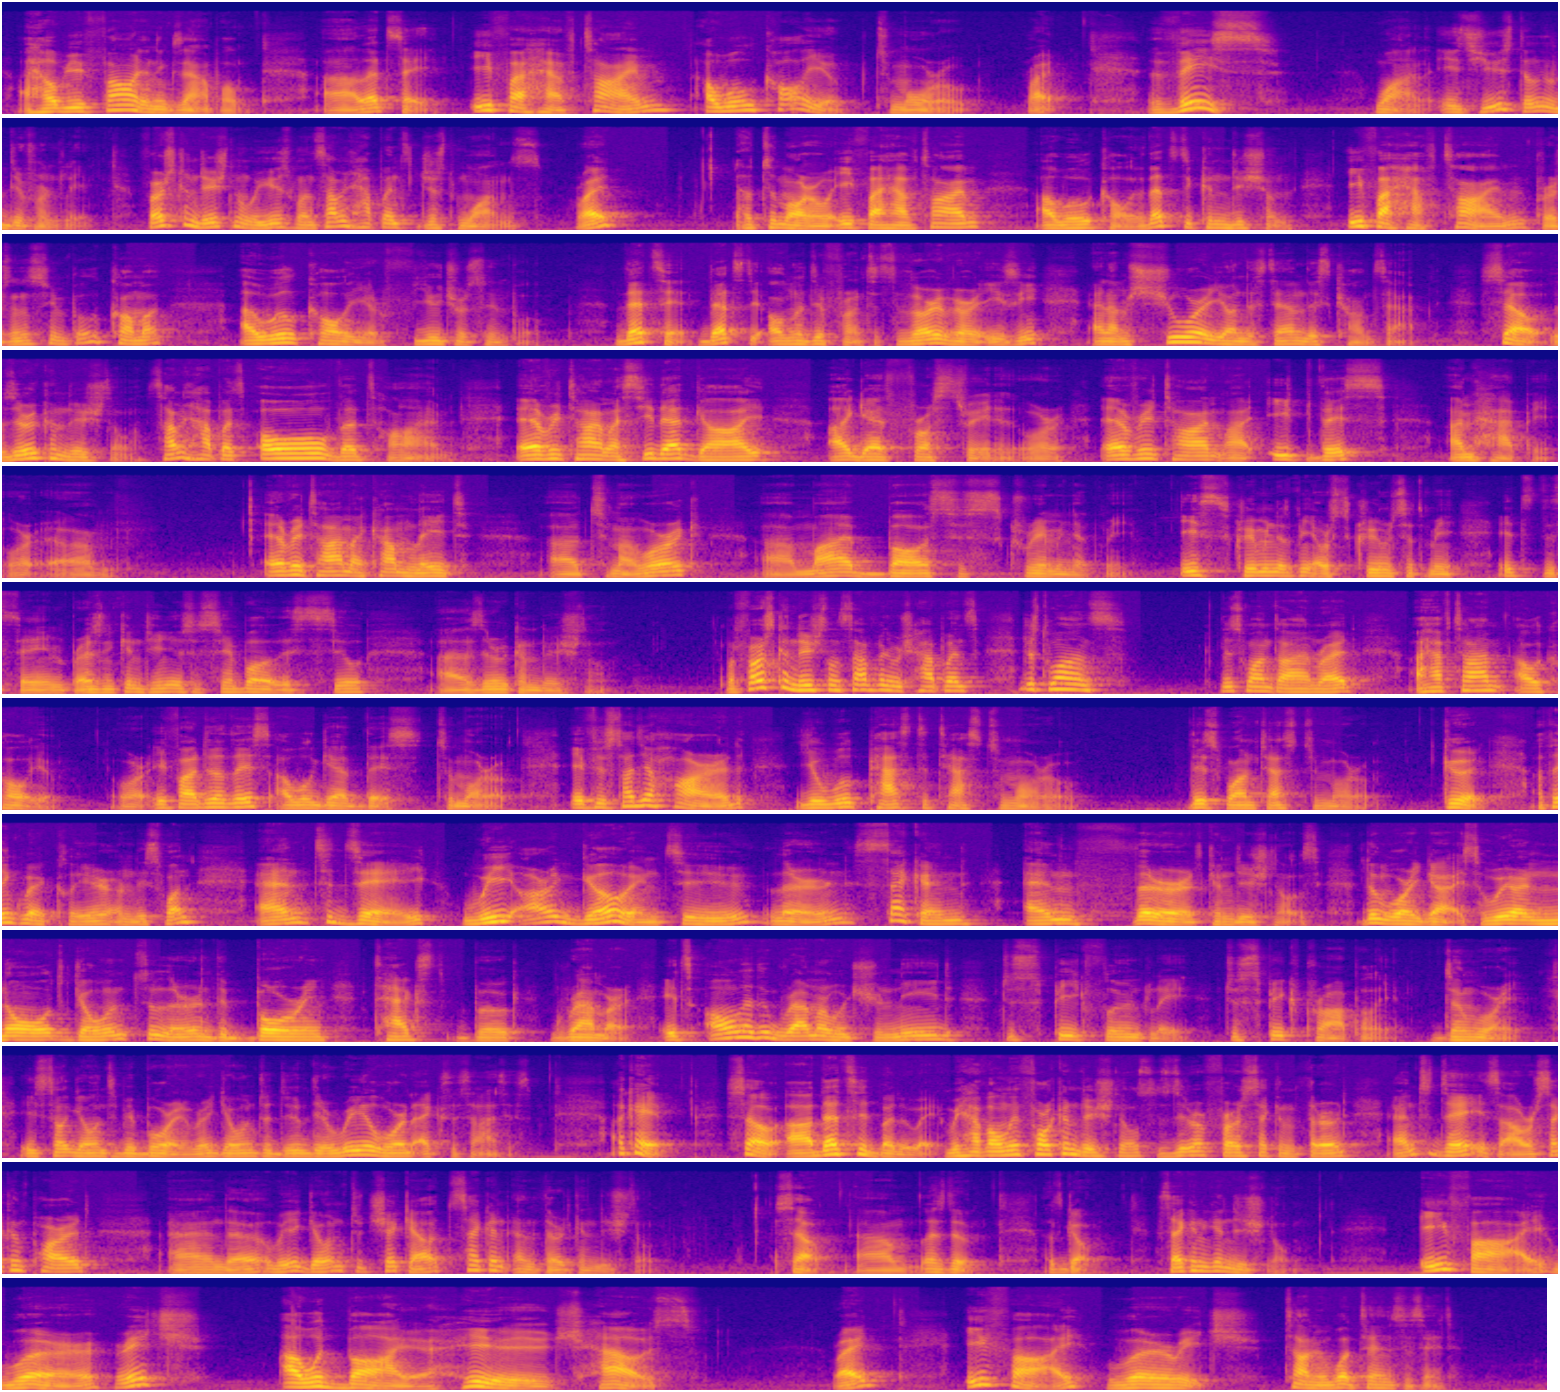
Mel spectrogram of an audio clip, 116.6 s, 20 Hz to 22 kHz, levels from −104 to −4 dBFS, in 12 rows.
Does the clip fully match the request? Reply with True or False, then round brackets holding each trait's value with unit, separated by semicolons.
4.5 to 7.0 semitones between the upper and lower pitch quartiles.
True (5.4 semitones)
